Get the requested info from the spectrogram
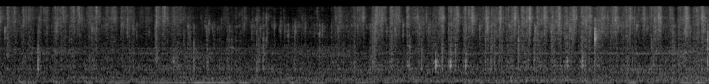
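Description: Melted butter sizzling and crackling in a frying pan over high heat, getting a little louder in the second half.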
